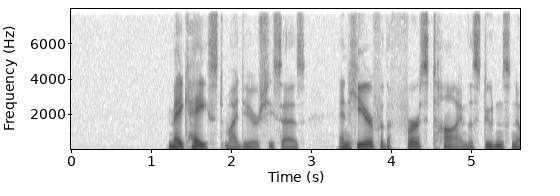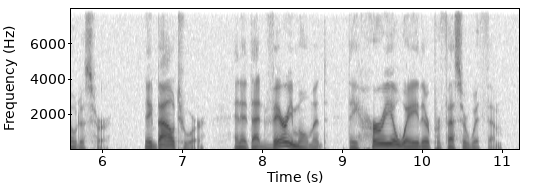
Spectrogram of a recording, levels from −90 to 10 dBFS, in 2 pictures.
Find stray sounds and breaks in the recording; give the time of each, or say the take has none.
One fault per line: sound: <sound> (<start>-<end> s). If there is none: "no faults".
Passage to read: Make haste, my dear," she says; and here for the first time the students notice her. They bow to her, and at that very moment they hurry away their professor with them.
no faults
